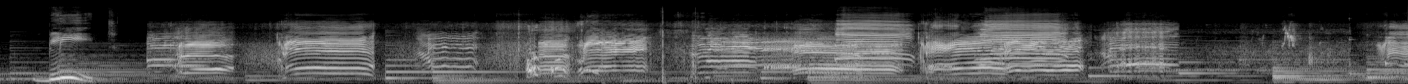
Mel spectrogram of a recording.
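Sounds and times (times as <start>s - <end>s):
background music: 0.0s - 14.0s
sheep bleating: 1.5s - 11.8s, 13.8s - 14.0s.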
